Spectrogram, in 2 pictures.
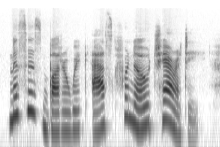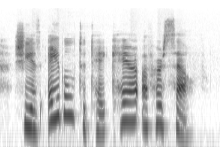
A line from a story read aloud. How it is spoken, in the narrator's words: she replied in the same recorded announcement voice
